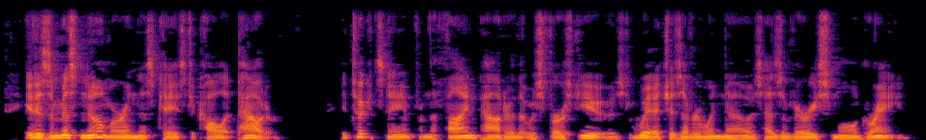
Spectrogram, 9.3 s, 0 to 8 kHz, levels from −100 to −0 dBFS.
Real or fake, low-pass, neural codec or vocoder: real; 7.2 kHz; none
